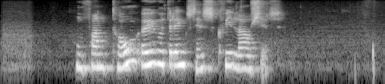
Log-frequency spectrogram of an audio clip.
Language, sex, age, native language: Icelandic, female, 50-59, Icelandic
